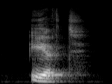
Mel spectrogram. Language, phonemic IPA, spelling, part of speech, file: Dutch, /ert/, eert, verb, Nl-eert.ogg
- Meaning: inflection of eren: 1. second/third-person singular present indicative 2. plural imperative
